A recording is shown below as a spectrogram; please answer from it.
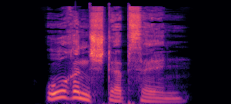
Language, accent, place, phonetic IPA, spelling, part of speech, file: German, Germany, Berlin, [ˈoːʁənˌʃtœpsl̩n], Ohrenstöpseln, noun, De-Ohrenstöpseln.ogg
- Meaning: dative plural of Ohrenstöpsel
